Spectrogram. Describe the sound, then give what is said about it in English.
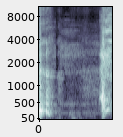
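Two short, stifled coughs about a second apart, with a quiet pause between them, as a person holds in their coughs. “I'm kind of laughing right now because I can hear you holding in your coughs.”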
